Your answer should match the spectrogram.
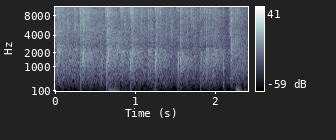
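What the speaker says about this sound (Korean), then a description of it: "박수로 환영해 주십시다." A church congregation at a Sunday morning service claps to welcome a member, a steady patter of many hands at moderate distance, with sharper individual claps standing out at a regular pulse.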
